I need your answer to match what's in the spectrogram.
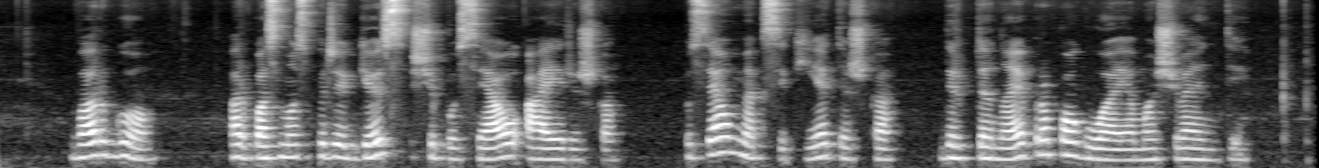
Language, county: Lithuanian, Marijampolė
